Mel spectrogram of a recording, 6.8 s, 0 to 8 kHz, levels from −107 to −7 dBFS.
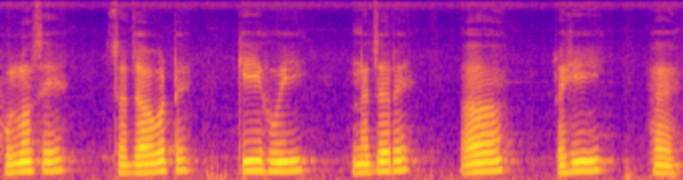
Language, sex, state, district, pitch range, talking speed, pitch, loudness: Hindi, male, Rajasthan, Bikaner, 140-165 Hz, 80 wpm, 160 Hz, -16 LUFS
